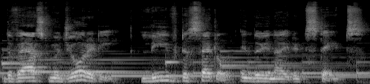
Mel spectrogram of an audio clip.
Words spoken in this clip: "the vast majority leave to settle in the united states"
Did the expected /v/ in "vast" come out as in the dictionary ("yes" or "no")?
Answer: yes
